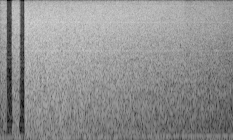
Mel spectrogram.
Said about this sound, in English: Thus, the musician himself constructs or synthesizes the desired white sound noise.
